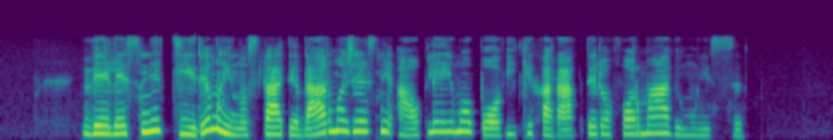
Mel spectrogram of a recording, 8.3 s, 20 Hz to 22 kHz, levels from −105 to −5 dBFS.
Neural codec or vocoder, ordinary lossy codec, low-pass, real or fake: none; AAC, 64 kbps; 7.2 kHz; real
